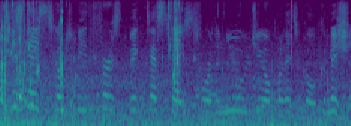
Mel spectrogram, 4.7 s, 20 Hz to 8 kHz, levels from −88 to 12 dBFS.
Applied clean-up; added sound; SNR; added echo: none; Ocean; -5 dB; none.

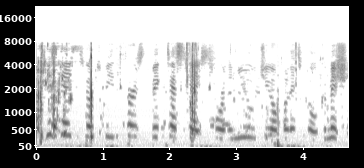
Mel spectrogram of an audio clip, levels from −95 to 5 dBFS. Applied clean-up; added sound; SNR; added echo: classical method spectral subtraction.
